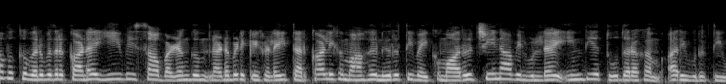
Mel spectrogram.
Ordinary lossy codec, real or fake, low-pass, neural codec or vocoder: none; fake; 7.2 kHz; vocoder, 22.05 kHz, 80 mel bands, Vocos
